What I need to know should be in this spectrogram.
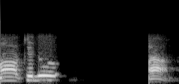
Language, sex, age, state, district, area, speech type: Assamese, male, 60+, Assam, Charaideo, urban, conversation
